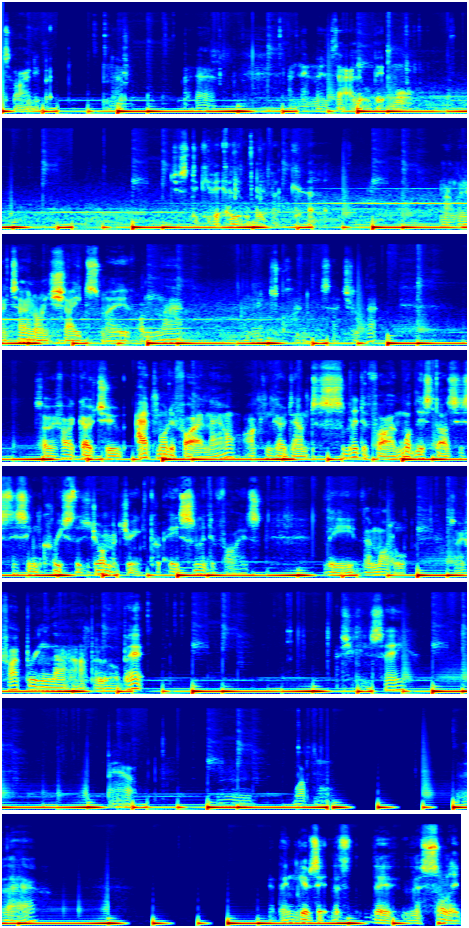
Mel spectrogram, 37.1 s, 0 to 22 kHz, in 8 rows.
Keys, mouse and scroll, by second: 1.6 click, 2.8 shift+click, 4.0 g, 7.1 Tab, 7.5-8.6 middle drag, 9.3-10.0 right drag, 10.7-12.4 middle drag, 12.5-12.9 scroll up 2, 12.9-13.4 middle drag, 15.4-17.5 drag, 18.1-18.5 middle drag, 18.6-19.1 middle drag, 20.4-22.9 middle drag, 24.6 click, 24.9 click, 25.4 click, 26.9-29.5 middle drag, 32.4 click, 34.3 click, 34.7-37.1 middle drag.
